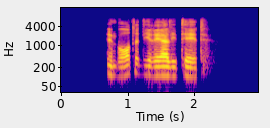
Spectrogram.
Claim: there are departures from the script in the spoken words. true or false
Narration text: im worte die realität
false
